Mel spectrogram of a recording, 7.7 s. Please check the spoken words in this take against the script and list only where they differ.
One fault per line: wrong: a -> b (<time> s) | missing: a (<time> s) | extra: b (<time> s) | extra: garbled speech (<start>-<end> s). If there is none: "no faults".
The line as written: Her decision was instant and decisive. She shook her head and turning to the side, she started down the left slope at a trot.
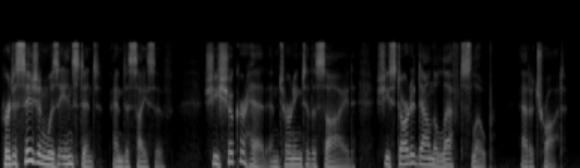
no faults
